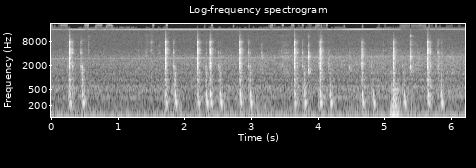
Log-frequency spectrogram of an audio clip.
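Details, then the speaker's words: PlayStation 1 (SCPH-9002) reassembled with its old drive: irregular sharp clicks and ticks, a few per second, over faint steady hum; disc drive still seeking loudly, owner suspects a power issue. "That still sounds like garbage, doesn't it? Right. Interesting. I wonder if there's a power issue. Yeah, so it's still a bit loud."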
